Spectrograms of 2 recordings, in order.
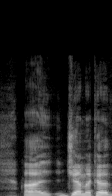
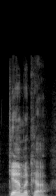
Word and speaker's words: Gemica: Jemica, there is a... Gemica? Mm-hmm. Gemica. Nope, those both sound wrong. Hard G. Gemica.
